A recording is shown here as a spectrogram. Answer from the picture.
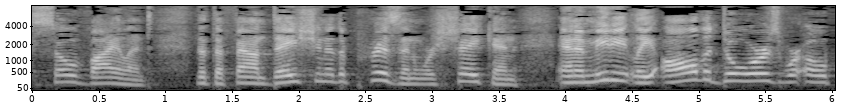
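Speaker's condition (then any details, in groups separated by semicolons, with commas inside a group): No condition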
